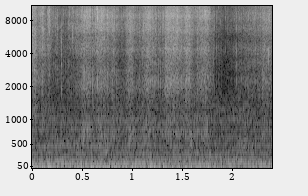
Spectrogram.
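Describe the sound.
Dry crinkling and crushing of a dried herb leaf mixture being pressed into a fabric scent sachet for monastery-style home herbal remedies, a steady rustling texture that continues without pause and with no voices.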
